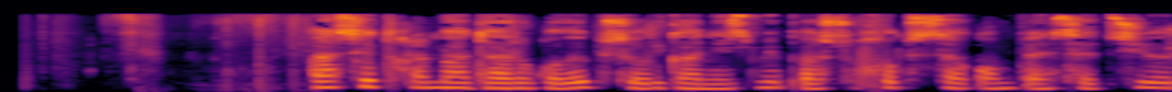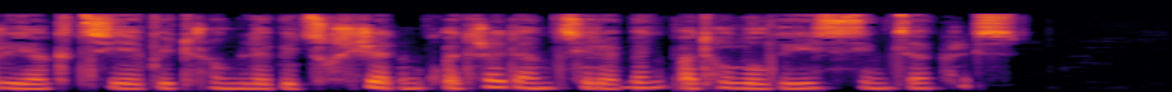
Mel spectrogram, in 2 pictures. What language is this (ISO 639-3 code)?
kat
